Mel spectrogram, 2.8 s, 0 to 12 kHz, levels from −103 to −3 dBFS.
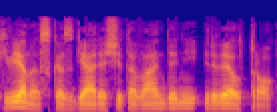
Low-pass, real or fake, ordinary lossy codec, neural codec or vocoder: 7.2 kHz; real; MP3, 32 kbps; none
